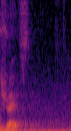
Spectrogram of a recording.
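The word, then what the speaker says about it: Treitz: I say traits. T-R-E-I-T-Z, whatever you want to pronounce it as.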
